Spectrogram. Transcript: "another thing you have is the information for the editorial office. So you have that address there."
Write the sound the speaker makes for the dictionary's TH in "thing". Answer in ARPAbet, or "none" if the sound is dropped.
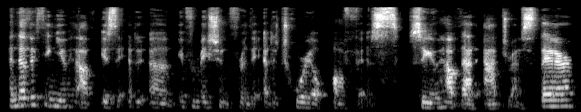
TH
